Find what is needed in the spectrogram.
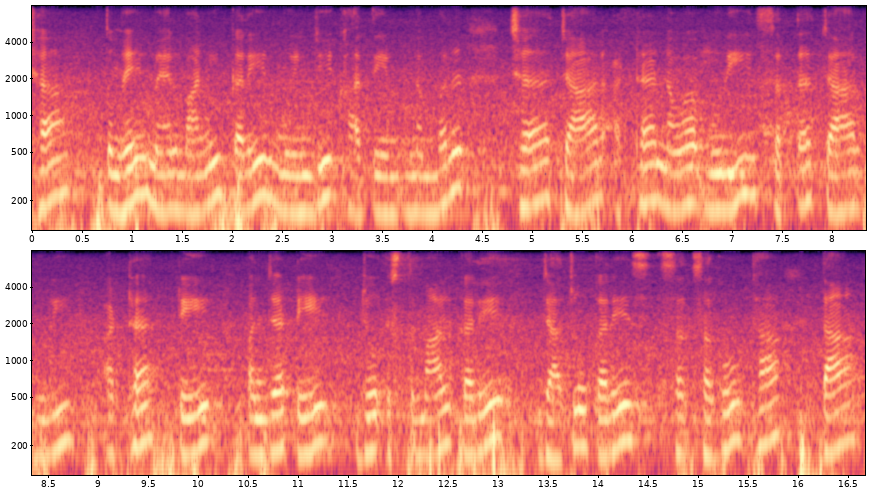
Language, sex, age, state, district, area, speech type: Sindhi, female, 45-60, Uttar Pradesh, Lucknow, rural, read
